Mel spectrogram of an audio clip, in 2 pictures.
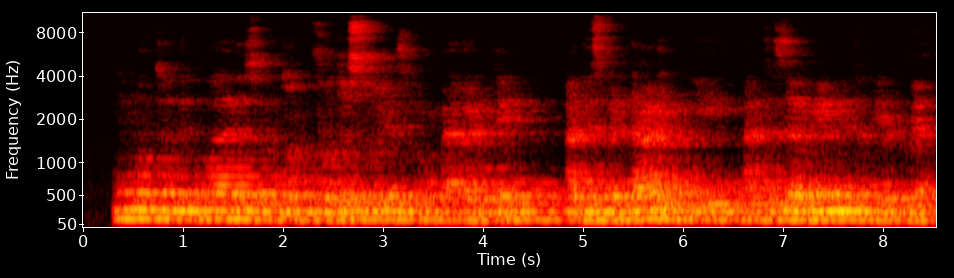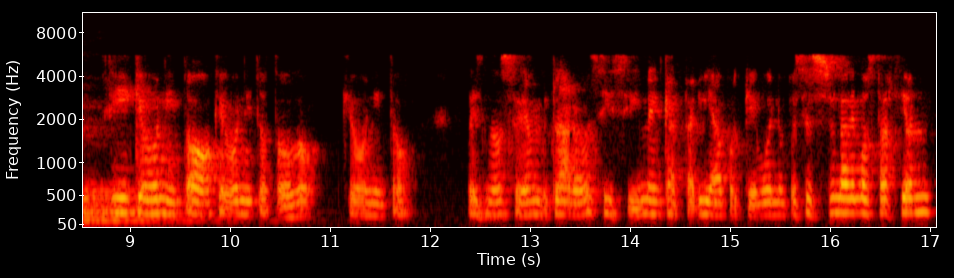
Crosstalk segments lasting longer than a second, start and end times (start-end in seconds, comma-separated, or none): none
